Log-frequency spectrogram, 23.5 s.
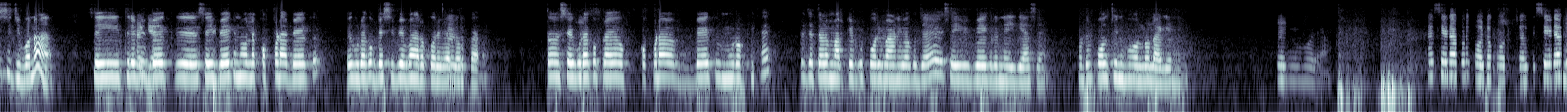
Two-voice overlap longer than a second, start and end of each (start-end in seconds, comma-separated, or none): none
